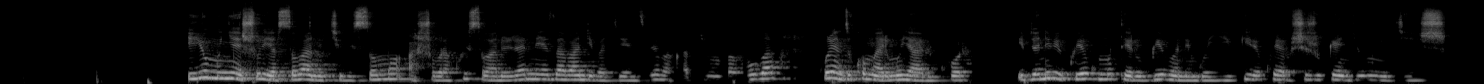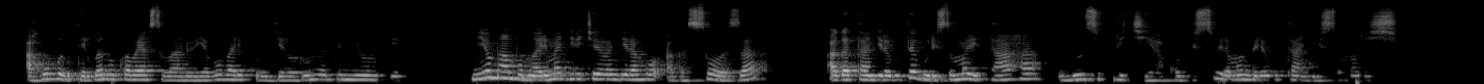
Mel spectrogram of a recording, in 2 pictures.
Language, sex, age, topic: Kinyarwanda, female, 18-24, education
